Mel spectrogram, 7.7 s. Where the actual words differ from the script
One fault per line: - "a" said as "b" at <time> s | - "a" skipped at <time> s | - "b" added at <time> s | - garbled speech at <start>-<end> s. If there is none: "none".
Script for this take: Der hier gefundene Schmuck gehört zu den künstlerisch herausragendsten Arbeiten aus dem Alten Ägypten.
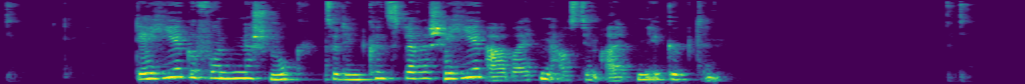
- "gehört" skipped at 2.4 s
- "herausragendsten" said as "hier" at 3.3 s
